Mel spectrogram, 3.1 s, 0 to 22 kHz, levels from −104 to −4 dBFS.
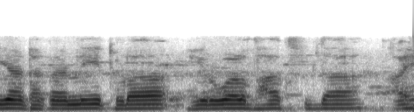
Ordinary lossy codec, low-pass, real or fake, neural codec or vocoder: Opus, 32 kbps; 5.4 kHz; real; none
